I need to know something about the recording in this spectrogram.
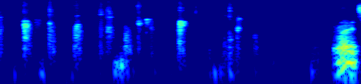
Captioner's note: applause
